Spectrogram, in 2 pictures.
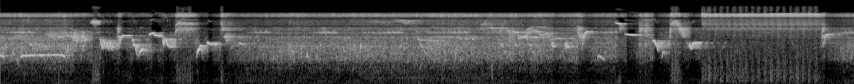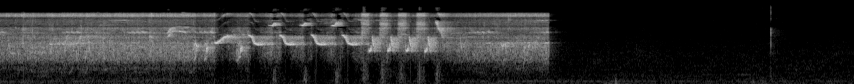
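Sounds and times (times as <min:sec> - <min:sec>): birds chirping and singing: 0:00.0 - 0:14.0.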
